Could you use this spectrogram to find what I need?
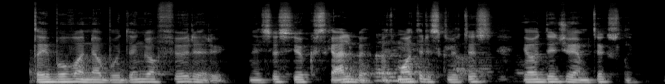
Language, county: Lithuanian, Kaunas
